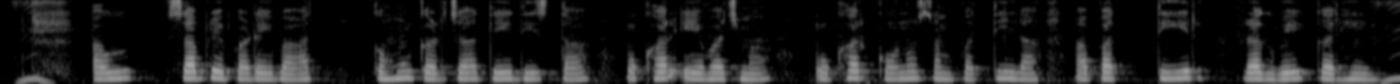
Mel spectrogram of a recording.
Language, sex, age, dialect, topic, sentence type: Chhattisgarhi, female, 18-24, Eastern, banking, statement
